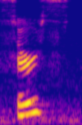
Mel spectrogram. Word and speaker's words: Circe: it in my mind, I pronounce it as Circe, so that's how I'm going to pronounce it here. If it's not how you pronounce it, sorry.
